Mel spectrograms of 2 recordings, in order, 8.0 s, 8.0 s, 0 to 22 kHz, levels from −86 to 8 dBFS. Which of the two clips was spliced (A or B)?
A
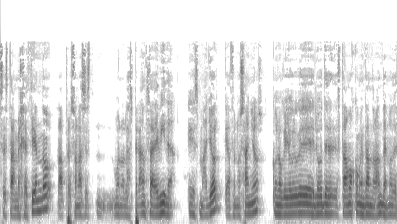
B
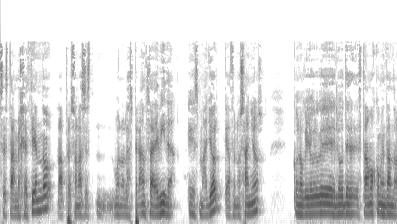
A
